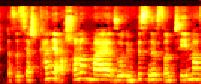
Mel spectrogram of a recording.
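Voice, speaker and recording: A woman's fairly quick speech has a somewhat breathy quality. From Ruhr area, Germany (Dortmund). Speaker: speech therapist and team coach. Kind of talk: interview.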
